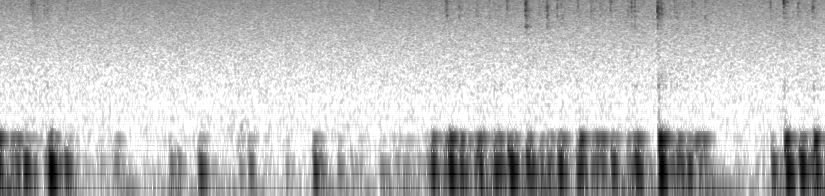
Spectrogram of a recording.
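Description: Typing on a computer keyboard, heard mostly as irregular dull low thuds with a few faint clicks.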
